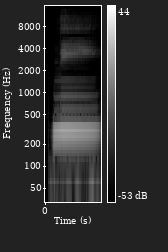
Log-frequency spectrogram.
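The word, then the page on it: ni: tone 1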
